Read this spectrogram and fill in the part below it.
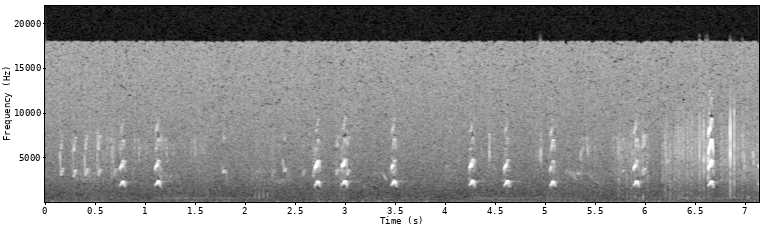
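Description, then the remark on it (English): A male and a female bird fighting, giving sharp, high-pitched chirps in quick doubled bursts that repeat irregularly over a steady low rumble of background noise. “Fight between a male and a female.”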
